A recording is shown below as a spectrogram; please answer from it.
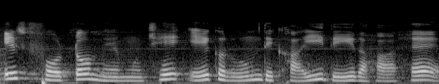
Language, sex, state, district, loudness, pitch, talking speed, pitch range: Hindi, female, Madhya Pradesh, Katni, -20 LUFS, 195 Hz, 135 wpm, 175-225 Hz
